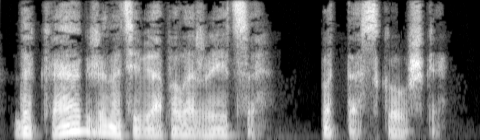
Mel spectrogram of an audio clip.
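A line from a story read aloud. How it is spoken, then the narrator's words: Whisper into receiver. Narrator (Russian): Прижав губы к серой пластмассе, он прошептал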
